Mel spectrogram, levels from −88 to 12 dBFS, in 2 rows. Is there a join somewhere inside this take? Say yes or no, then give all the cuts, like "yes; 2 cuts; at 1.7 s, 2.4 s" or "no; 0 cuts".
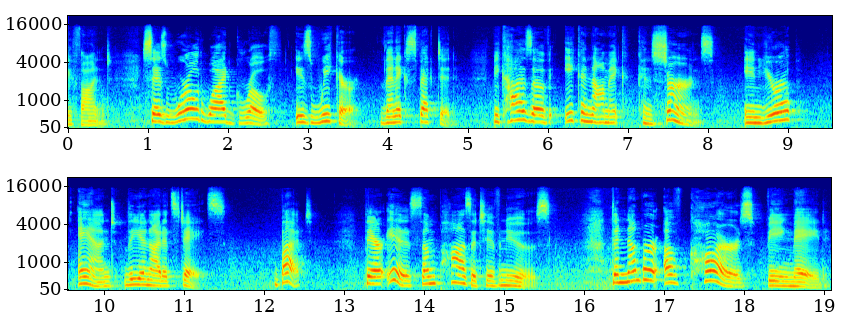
no; 0 cuts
